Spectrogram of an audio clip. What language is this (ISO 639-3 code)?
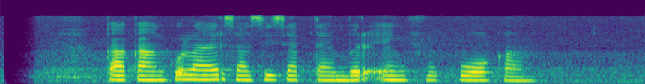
jav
